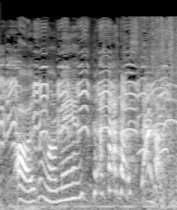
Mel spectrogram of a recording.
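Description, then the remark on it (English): Loud clucking comes in a quick run of warbling, rising-and-falling bursts that fill a couple of seconds with barely a pause. “Because the fucking birds.”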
